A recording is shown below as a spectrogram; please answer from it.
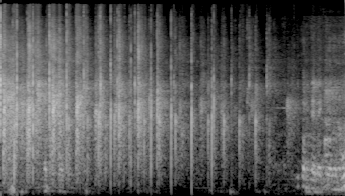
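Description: Audience applause at a Spanish book presentation, a burst of clapping from a modest crowd, close and uneven, that carries on for several seconds.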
